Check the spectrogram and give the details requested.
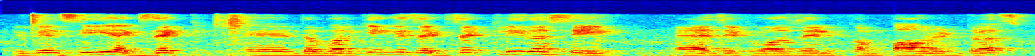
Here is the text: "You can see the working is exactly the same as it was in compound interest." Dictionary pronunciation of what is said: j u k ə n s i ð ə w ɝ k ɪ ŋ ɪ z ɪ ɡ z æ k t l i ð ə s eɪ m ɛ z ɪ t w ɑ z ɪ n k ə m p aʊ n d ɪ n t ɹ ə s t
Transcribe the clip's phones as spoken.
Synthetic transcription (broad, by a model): j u k ə n s i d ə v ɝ k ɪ ŋ ɪ z ɪ ɡ z æ k t l i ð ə s eɪ m ɛ z ɪ t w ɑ z ɪ n k ə m p aʊ n d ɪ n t ɹ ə s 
